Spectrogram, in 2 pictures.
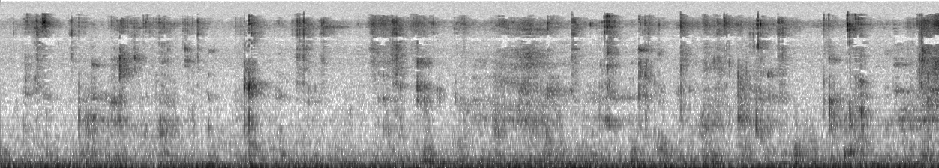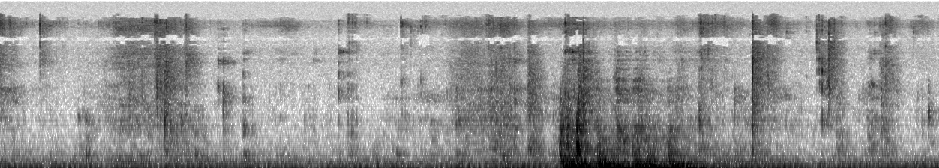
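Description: Close-up chewing of a thick, dense chocolate bar, with small wet mouth clicks. About ten seconds in comes a loud, low bump lasting about a second.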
